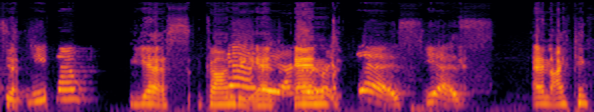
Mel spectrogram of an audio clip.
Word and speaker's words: Gandhi: pronounce his name wrong isn't that how I pronounce it do you know yes gandi yes yes and I think this is really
